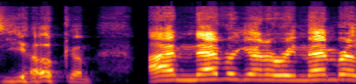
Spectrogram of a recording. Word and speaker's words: Jokum: they do, but yeah, Jokum. It's not. No, it's Jokum. He may go by for American's sake, but it's Jokum.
